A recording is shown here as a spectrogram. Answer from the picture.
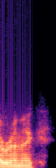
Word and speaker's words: Remick: the idea of, I mean, how do you pronounce it? Is it Remek? Remek? Yeah, Remick.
